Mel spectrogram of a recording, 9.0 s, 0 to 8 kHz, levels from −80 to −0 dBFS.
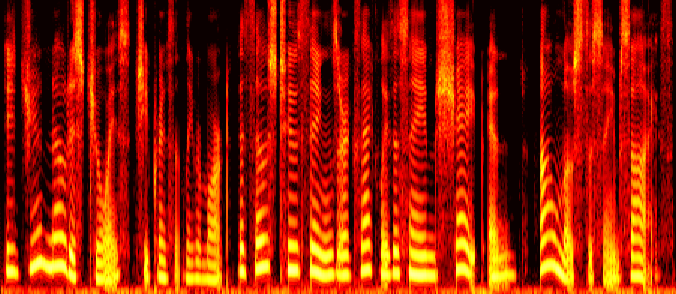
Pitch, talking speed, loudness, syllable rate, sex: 215 Hz, 140 wpm, -17 LUFS, 3.9 syllables/s, female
